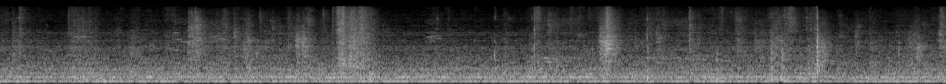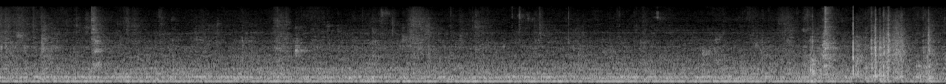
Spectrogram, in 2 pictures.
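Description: Steady low machine hum with a few sharp clicks and clatters of metal utensils such as tongs.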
